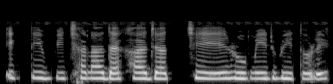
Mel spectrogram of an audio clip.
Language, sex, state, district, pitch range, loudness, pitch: Bengali, female, West Bengal, Alipurduar, 270-280 Hz, -15 LUFS, 275 Hz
